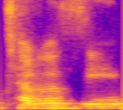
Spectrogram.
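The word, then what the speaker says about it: Terezín: today about television I'm going to call it terrazine which is check pronunciation we also call it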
